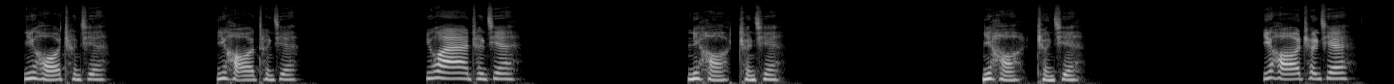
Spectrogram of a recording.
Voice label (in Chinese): 安徽方言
